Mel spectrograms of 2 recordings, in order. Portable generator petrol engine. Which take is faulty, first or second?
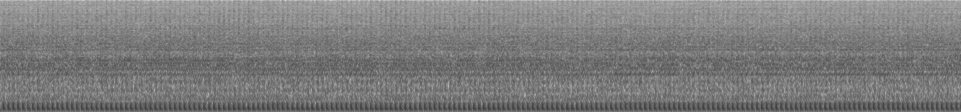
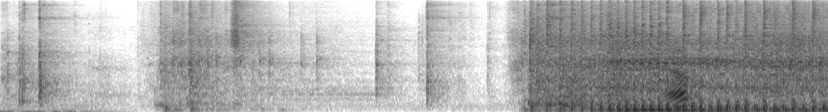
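second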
